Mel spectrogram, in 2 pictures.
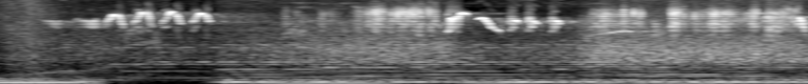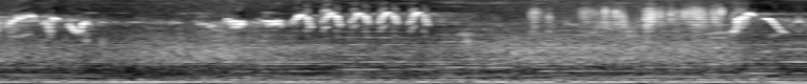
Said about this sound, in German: Und deswegen kann ich an dieser Stelle verkünden, der Vogel des Jahres ist der Hausrotschwanz. Und so ein Hausrotschwanz habe ich mir jetzt tatsächlich auch zugeschaltet.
